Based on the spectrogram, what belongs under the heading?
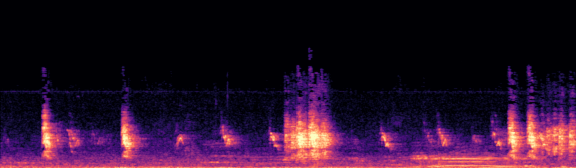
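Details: Baby house sparrows calling as they are fed: sharp, noisy chirps about once a second, a louder raspy burst in the middle, then faster overlapping chirps with faint tonal sounds underneath.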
